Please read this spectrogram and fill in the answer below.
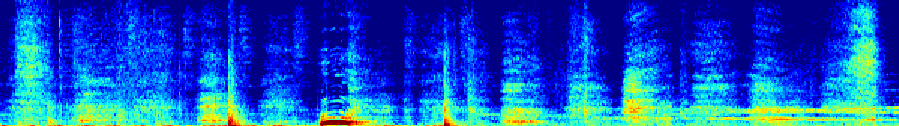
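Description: A boxer panting hard to catch his breath after a hard round, with one short vocal grunt about three seconds in.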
